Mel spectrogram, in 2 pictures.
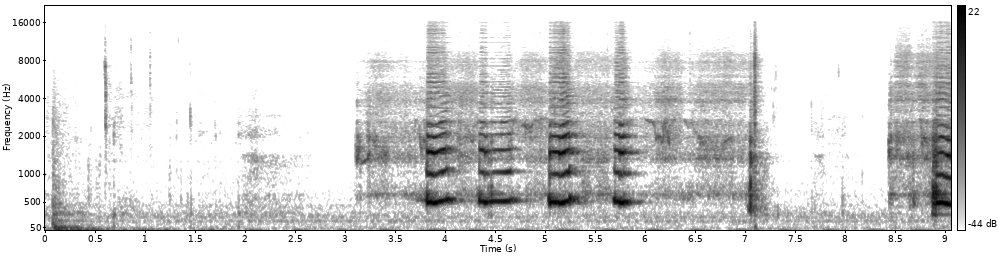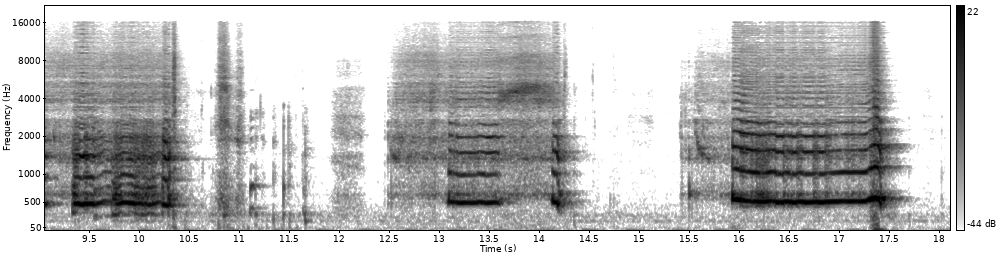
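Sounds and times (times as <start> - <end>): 
ram's horn being blown: 3.1 - 7.2, 8.4 - 10.5, 12.5 - 14.4, 15.4 - 17.7.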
